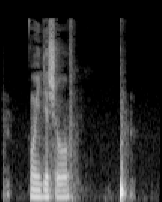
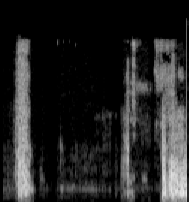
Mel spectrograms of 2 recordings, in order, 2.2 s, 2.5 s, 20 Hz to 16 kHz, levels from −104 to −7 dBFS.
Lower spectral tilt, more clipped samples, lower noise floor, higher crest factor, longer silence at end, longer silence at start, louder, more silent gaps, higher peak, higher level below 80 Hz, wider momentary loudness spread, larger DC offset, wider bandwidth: about the same, -6 dB/octave vs -6 dB/octave; neither; second, -69 dBFS vs -73 dBFS; about the same, 24 dB vs 20 dB; first, 0.45 s vs 0 s; about the same, 0.1 s vs 0.2 s; about the same, -24 LUFS vs -24 LUFS; second, none vs 0.69-0.73 s; first, -2 dBFS vs -6 dBFS; first, -50 dBFS vs -62 dBFS; second, 8 LU vs 20 LU; neither; first, 11.5 kHz vs 8 kHz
